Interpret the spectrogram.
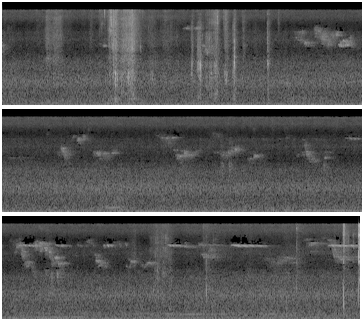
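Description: Small birds chirping again and again over a steady low background rumble. A couple of brief sharp knocks come about two and a half and four seconds in.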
